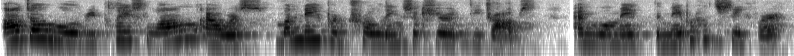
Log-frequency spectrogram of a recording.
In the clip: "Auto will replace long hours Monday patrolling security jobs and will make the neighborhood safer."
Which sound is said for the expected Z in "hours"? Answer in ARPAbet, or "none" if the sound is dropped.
Z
